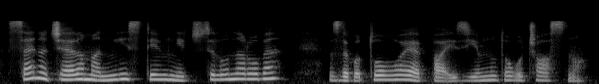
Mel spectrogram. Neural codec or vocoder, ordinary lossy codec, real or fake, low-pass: codec, 16 kHz, 0.3 kbps, FocalCodec; none; fake; none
